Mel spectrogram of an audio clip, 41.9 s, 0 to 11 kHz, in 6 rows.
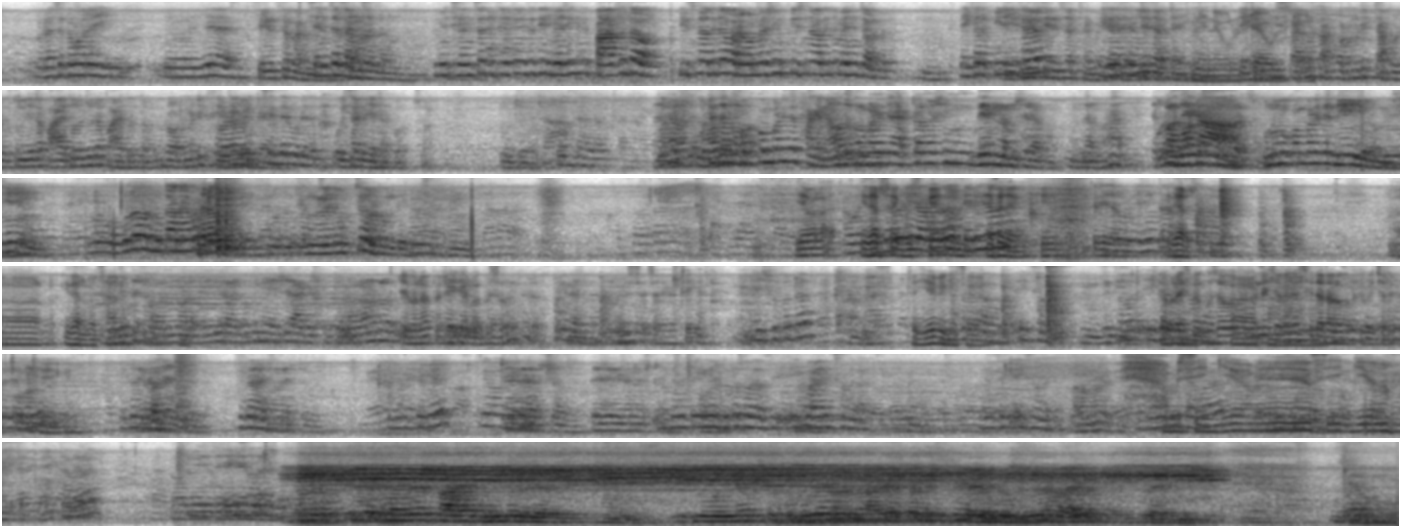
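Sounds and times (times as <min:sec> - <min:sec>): people talking: 0:00.2 - 0:16.4, 0:35.9 - 0:41.9
person talking: 0:36.4 - 0:41.9.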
